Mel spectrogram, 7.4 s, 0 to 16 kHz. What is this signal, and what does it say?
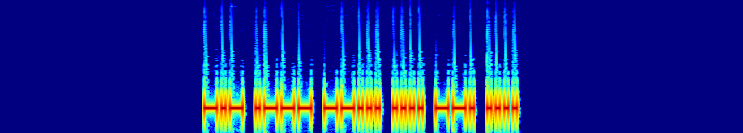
Morse code, heard as a keyed tone, about 28 wpm, 700 Hz. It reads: KJ7HGH
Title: USA Call Signs - 6 Characters - Repeated 2x - 28wpm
